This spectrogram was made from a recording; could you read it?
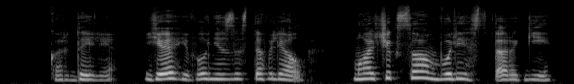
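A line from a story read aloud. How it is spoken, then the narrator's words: Weary father speaking. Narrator (Russian): устало проговорил отец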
